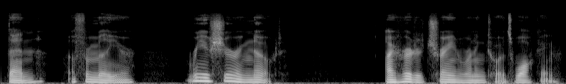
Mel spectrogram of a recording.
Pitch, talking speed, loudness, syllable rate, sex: 110 Hz, 105 wpm, -20 LUFS, 5.0 syllables/s, male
